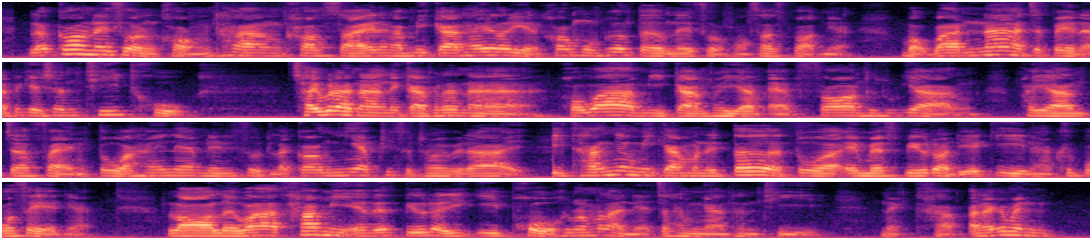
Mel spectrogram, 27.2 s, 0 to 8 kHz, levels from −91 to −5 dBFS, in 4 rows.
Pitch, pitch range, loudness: 145 Hz, 135-160 Hz, -24 LUFS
